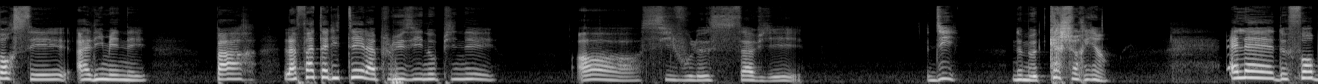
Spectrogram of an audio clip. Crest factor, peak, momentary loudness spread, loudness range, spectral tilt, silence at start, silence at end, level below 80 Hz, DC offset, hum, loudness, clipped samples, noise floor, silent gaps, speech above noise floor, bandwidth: 16 dB; 0 dBFS; 16 LU; 8 LU; -4.5 dB/octave; 0 s; 0 s; -44 dBFS; under 0.1%; none; -16 LUFS; under 0.1%; -59 dBFS; none; 43 dB; 16.5 kHz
